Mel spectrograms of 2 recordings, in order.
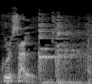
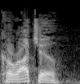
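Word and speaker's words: Curaçao: Curacao. For a while, I was calling it Caracho.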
